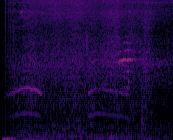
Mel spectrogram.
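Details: Kittens crying and meowing for their missing mother: three thin, arching meows, the first two drawn out and the last higher and shorter, rise faintly above a heavy low rumble like passing traffic.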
